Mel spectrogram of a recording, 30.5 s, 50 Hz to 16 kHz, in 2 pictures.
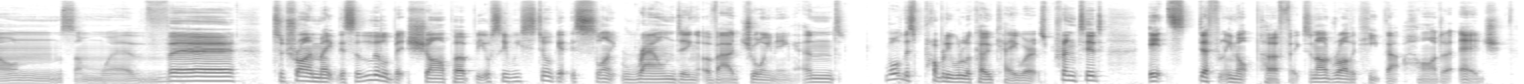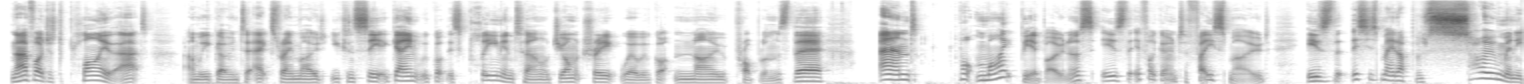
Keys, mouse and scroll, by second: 3.1-3.6 scroll down 1, 3.6-4.1 scroll up 1, 4.1 middle click, 4.5 scroll up 1, 4.8 shift+middle click, 5.1-5.7 shift+scroll up 1, 5.7 middle click, 6.9-7.7 scroll down 1, 8.4 middle click, 8.8-9.3 scroll down 1, 9.3 middle click, 10.1-10.5 scroll down 1, 10.5 middle click, 11.2-11.5 scroll up 1, 11.5 middle click, 12.6-13.3 scroll up 1, 13.3-13.6 scroll down 1, 13.6 middle click, 16.4-16.8 scroll down 1, 16.8 middle click, 17.3 shift+z, 17.7 scroll up 1, 18.0 middle click, 19.9-20.4 scroll up 1, 20.4 middle click, 22.8-23.2 scroll down 1, 23.2 middle click, 23.5 shift+z, 23.8 scroll down 1, 24.1 middle click, 24.5 shift+middle click, 24.8-25.3 scroll up 1, 25.3 middle click, 25.9 Tab, 28.0-28.3 scroll up 1, 28.3 middle click, 28.8 scroll up 1, 29.2 shift+middle click, 29.6-30.4 scroll up 1.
